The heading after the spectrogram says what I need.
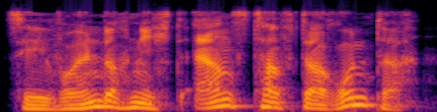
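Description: Nervous lawyer, panicky and protesting, dull lo-fi sound. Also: male voice, very animated, normal speed, slightly rough, no room sound. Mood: anxious. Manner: anxious, high-pitched protesting. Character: jittery, frightened male lawyer. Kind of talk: audiobook character voice.

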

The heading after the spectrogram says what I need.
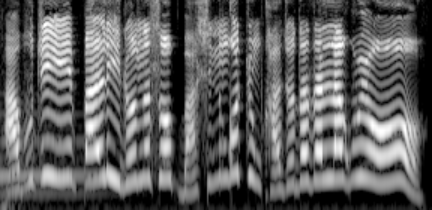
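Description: A woman's voice: extremely high pitch, expressive, normal speed, bright, forceful tone, soft background music, heavily acted. A bratty spoiled boy. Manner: bratty, demanding. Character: rude spoiled young son in a folk tale. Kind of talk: children's TV story acting.

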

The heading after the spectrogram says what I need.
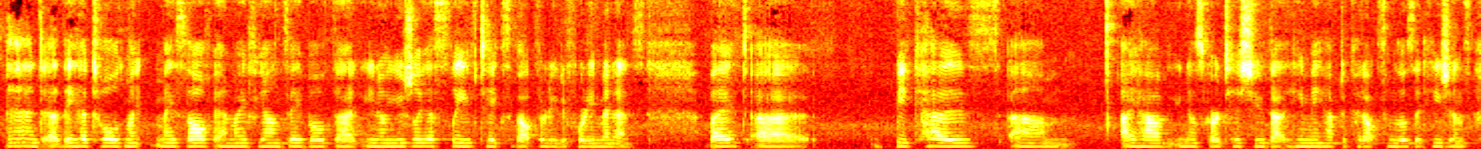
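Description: A woman in her thirties talking casually and haltingly in a subdued way, as in a video diary recorded at home on a webcam. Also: on the low side, steady tone, vocal fry, a little hiss or hum. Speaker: vlogger. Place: indoor room at home. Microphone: webcam or laptop mic at arm's length.

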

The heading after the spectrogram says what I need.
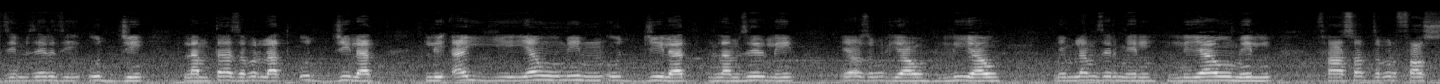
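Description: A man leads a Quran reading lesson, breaking words into letters and vowel marks and blending them slowly. His voice sits a bit high and stays flat and even. A faint hum of air conditioning runs underneath. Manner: slow, syllable-by-syllable recitation drill.

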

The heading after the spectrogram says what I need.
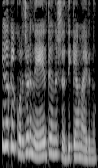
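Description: A calm young man, resentful toward his sisters, speaking quietly and evenly in a mellow voice, as a woman reader puts him on. The sound is dull and lo-fi. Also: on the high side. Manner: quiet, measured.

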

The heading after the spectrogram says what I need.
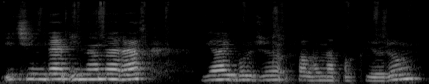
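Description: A woman's voice: a little high, a little slow, a little mellow. A woman fortune teller giving an informal, unscripted card reading, explaining hesitantly and repeating herself as she goes. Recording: roomy, echoing home-style recording.

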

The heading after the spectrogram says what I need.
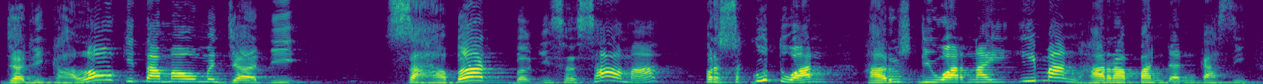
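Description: Lively priest preaching. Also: male voice, sits high, measured pace. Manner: animated storyteller acting out voices and asking the audience questions. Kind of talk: lively sermon to a live congregation.

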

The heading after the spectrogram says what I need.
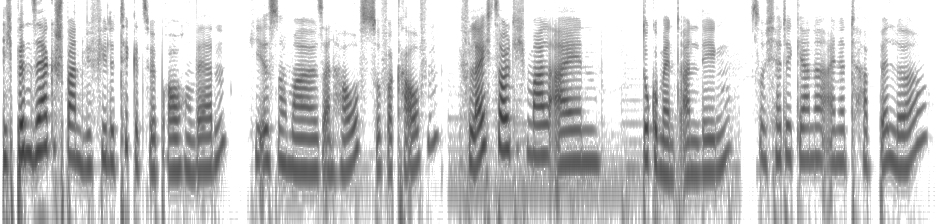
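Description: A woman's voice: on the high side, expressive, moderate pace, dry recording, faint music behind. A woman chatting casually through a video game, talking to its characters and giggling often. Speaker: gaming YouTuber. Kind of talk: casual gameplay commentary.

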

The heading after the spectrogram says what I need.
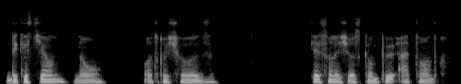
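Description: A man's voice: lowish voice, little pitch movement, slow, darkish tone, husky, no echo. A man teaching a French lesson, patiently explaining and switching between French and Spanish. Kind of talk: online language lesson.

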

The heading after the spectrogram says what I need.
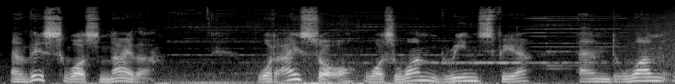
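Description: Calm Swedish man telling a story. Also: mid-range voice, slight background noise. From Sweden. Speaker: listener sharing a story. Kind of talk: recorded voice message story.

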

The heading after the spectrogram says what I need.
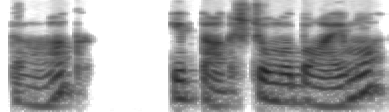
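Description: A woman's voice: deep voice, lively intonation, slow pace, breathy edge, no echo, muffled recording. A woman teacher giving a video lesson to young pupils, patient and encouraging as she gives instructions. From Ukraine. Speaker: primary school teacher.

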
